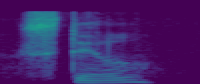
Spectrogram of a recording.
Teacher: Is a slight W creeping in there, only very subtly at the beginning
